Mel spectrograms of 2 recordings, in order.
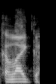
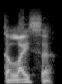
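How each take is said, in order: First: The middle consonant is a k sound. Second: The middle consonant is an s sound. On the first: The speaker calls it wrong. "not Kalika" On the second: The speaker calls it right. "it's Kalisa"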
